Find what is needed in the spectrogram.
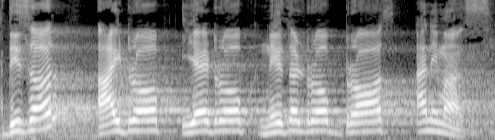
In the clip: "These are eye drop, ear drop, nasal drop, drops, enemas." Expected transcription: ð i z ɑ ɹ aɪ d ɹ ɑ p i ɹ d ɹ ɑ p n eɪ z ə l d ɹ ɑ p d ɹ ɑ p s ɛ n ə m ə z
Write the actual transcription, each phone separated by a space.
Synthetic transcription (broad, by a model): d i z ɑ ɹ aɪ d ɹ ɑ p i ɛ d ɹ ɑ p n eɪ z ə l d ɹ ɑ p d ɹ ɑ s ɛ n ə m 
